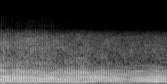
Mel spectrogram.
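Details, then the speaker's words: Honda Beat FI scooter engine idling with a harsh, rattly roughness over its steady hum; still noisy and very rough during repair while the engine is being propped up with a wedge. "masih ada suara berisik lagi itu kan suaranya kasar bener ya"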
